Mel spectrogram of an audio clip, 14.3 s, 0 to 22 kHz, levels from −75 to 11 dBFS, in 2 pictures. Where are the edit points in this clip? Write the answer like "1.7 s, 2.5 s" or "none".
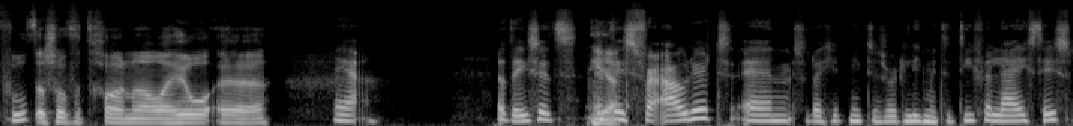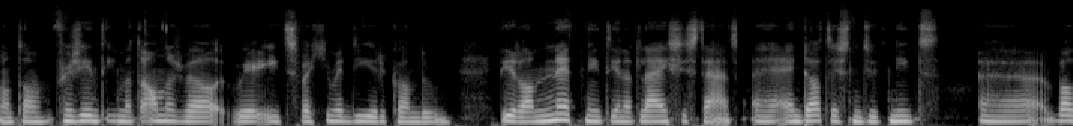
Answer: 5.3 s, 12.1 s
